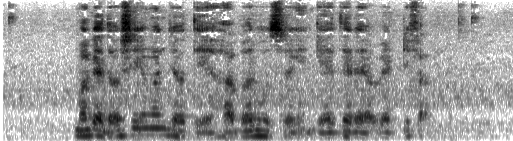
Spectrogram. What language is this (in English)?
Divehi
